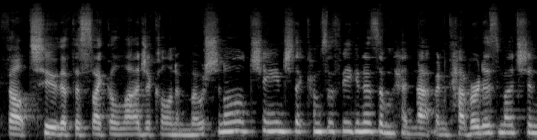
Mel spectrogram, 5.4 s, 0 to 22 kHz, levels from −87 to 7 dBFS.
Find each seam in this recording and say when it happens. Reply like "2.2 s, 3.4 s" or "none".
none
